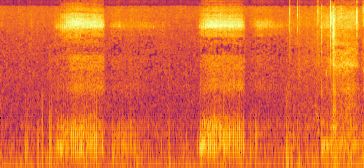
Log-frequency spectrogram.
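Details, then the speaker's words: Snoring in a sleeping cat: soft, rough breathing sounds in slow cycles, each about a second long and roughly three seconds apart. "No solamente me comió media almohada, sino que está roncando."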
